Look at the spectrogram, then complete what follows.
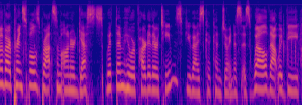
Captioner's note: applause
